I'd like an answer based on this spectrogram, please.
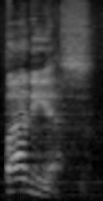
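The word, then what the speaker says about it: Banias: Vanías es el nombre de un lugar aquí cerca, pero en realidad es panías. Pero los turcos se llama, los musulmanes no pudieron pronunciar la P. Entonces ellos llamaron este lugar Vanías.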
